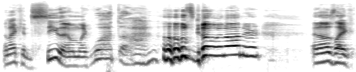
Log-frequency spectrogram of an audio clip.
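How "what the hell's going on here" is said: high, loud, drawn-out astonishment breaking into laughter; laughing disbelief. Retold or imitated. Man recalling wings bursting from his back, laughing disbelief. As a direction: laugh through your mock bewilderment. Retold shock at sprouting wings.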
